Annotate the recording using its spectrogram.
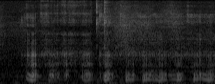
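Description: A man's low voice, faint and without clear words, in short broken bits.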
